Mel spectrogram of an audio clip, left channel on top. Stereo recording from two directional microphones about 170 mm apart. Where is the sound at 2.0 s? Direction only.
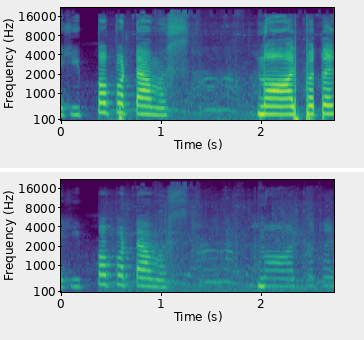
75° left (ahead or behind).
